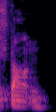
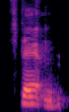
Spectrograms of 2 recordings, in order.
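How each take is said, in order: First: The first vowel sounds like 'law'. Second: The first vowel sounds like 'man'. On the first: The speaker calls it wrong. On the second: The speaker calls it right.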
